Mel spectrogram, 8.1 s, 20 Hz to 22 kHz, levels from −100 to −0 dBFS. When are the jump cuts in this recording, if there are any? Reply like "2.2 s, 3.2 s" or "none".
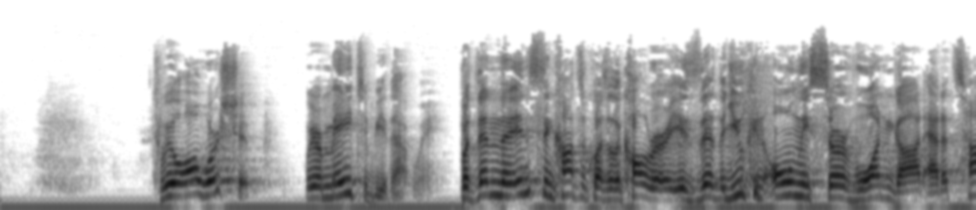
3.7 s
